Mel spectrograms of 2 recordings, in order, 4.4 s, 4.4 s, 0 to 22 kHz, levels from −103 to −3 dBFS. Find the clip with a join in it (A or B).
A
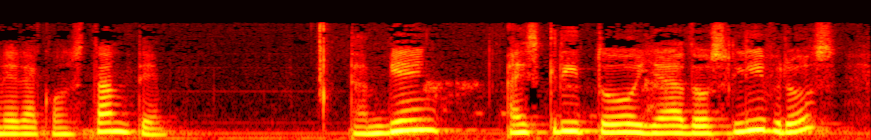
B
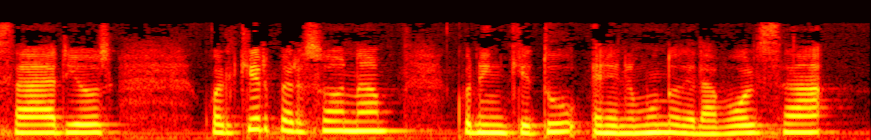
A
